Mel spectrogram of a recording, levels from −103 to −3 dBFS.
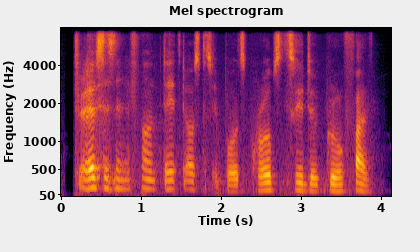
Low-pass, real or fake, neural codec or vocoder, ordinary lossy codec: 7.2 kHz; fake; codec, 16 kHz in and 24 kHz out, 0.6 kbps, FocalCodec, streaming, 4096 codes; none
